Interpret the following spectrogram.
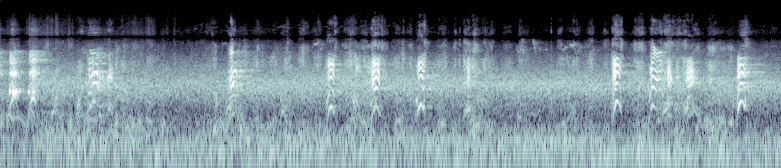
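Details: Cocker Spaniel Jess playing with a Dalmatian Border Collie, short repeated barks and yips in bursts, a pair at the start and more through the middle and end, with a person giving commands.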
